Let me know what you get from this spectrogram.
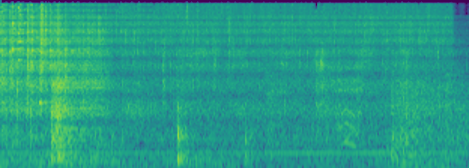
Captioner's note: glass shattering; rain pouring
